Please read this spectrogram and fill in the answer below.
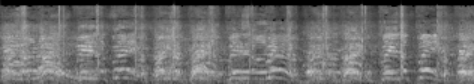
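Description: Group of mikoshi bearers shouting a rhythmic call-and-response chant in unison while carrying a portable shrine, one loud shout about every second over a dense crowd.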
